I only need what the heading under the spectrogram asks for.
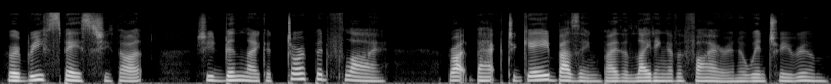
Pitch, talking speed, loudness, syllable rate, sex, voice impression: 170 Hz, 200 wpm, -18 LUFS, 4.7 syllables/s, female, feminine, adult-like, slightly powerful, soft, fluent, intellectual, calm, friendly, reassuring, elegant, lively, kind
